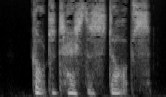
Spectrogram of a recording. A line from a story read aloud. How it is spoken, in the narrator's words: she muttered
